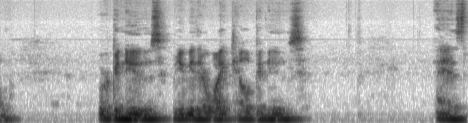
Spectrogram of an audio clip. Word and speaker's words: gnu: to call them or gnus maybe they're whitetail gnuz as they and I do know it's pronounced new but blame the muppets on that one.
